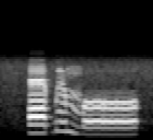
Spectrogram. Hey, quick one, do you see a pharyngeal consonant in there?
no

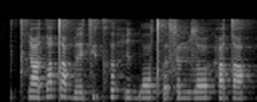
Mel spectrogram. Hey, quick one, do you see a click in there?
no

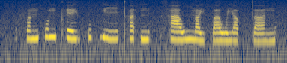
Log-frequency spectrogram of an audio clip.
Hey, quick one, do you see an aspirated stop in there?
yes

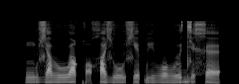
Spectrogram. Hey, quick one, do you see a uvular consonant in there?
yes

